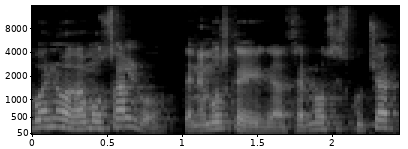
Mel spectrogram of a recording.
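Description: A man's fairly high voice swings very widely in pitch as he talks fairly quickly. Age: 30s. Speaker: mayoral candidate. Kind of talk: interview.

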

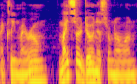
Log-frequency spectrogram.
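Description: Faint music plays in the background. A man speaks at a fairly low pitch. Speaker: vlogger. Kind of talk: casual vlog chat. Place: home room. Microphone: phone near.

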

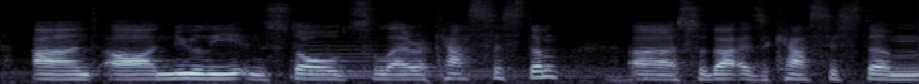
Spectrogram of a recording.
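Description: The speech moves at a moderate pace over faint music in the background. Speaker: bar staff guide. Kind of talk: guided tour explanation. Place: bar.

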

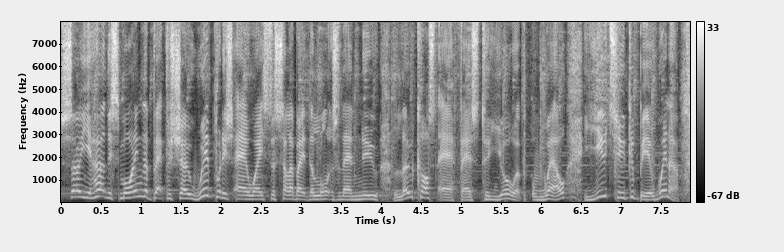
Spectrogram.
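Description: With music in the background, a man uses an upbeat tone and a high pitch, with very wide pitch swings at a fairly quick pace. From Britain. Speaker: radio DJ. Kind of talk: radio DJ links. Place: studio.

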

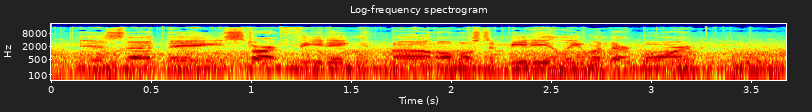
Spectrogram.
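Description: Against loud background noise, a man speaks at a fairly quick pace, the sound dry with no echo. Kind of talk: casual explanatory monologue. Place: car. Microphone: phone near.

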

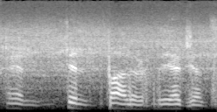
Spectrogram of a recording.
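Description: Over noticeable background noise, a man speaks with monotone, flat intonation in a dry sound with no echo. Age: 90s; old. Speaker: war veteran pilot. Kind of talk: interview answer. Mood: calm, matter-of-fact. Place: plane. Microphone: headset.

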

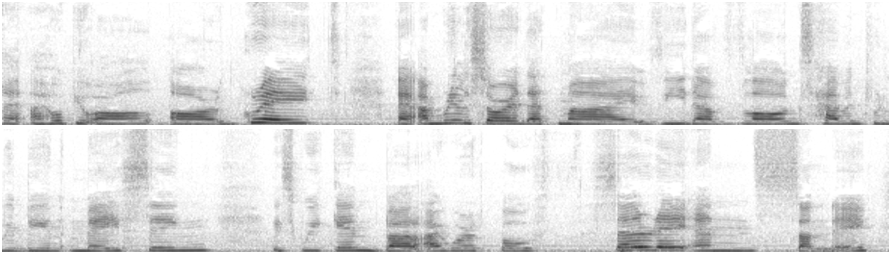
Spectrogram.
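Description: A woman's fairly high, somewhat breathy voice with a Swedish accent and fairly even intonation, over light background noise. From Sweden. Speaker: vlogger. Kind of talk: casual vlog. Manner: cheerful, halting. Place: home room. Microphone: webcam.

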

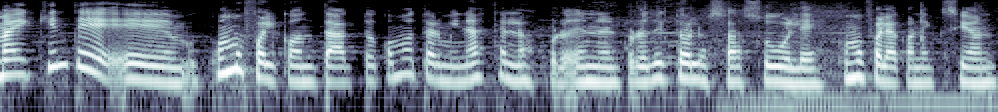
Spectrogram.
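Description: Against light background noise, a woman talks at a moderate pace with hardly any pauses, her medium pitch showing ordinary variation. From Argentina. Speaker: TV show host. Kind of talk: interview. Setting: studio. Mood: warm, lively, playful. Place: studio.

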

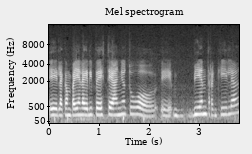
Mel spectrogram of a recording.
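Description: A woman speaks with fairly even intonation, her dry sound carrying no echo over light background noise. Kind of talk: interview answer. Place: street. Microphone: handheld.

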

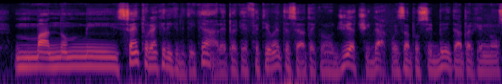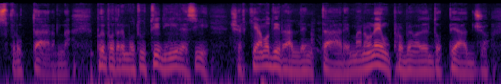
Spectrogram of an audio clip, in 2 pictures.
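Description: Very fast and with lively intonation, a man talks at a fairly low pitch, his dark, mellow tone somewhat breathy and the sound dry with no echo. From Abruzzo, Italy. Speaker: voice actor. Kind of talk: interview answer. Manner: direct, caustic. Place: studio.

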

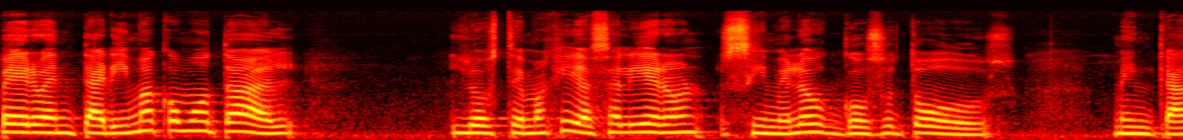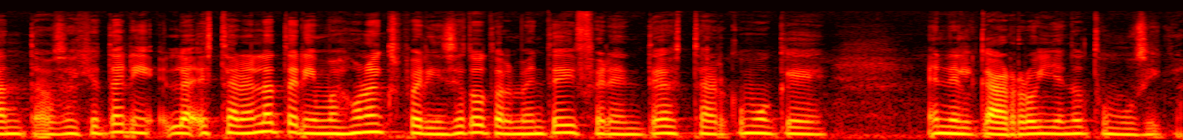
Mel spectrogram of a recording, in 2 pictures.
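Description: Speaking at a fairly quick pace, a woman keeps her intonation fairly even. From Colombia, Barranquilla (Caribbean coast); Colombia. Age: 20s. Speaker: singer; guest. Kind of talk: casual interview chat. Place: studio. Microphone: studio mic.

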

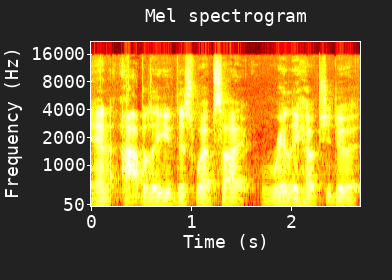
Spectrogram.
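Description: Light background noise sits under a man speaking at a moderate pace. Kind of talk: tutorial.

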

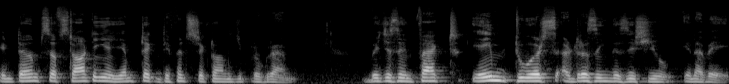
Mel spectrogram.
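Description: A man speaks in a dark, mellow tone at a moderate pace with ordinary pitch variation. The background is quiet. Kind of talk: interview answer. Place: studio. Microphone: lapel.

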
